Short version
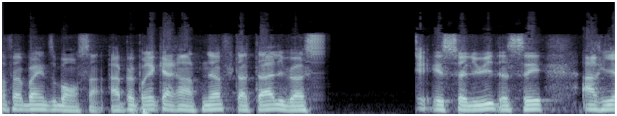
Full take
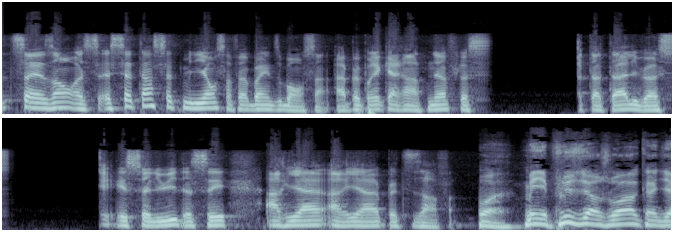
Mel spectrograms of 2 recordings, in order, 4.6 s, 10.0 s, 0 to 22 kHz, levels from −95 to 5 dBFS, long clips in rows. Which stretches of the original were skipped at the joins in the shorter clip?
3.4 s to 4.4 s

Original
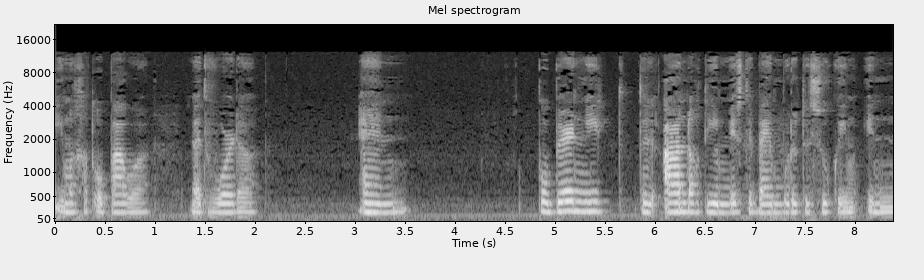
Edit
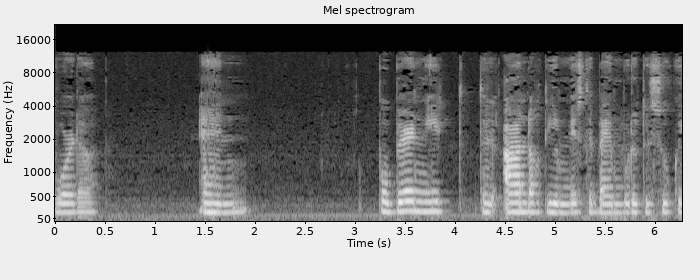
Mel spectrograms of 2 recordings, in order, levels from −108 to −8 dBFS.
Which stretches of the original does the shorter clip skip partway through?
none

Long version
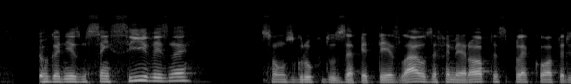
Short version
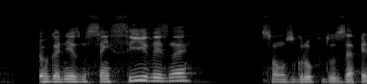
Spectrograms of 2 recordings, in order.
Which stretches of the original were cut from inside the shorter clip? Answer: none

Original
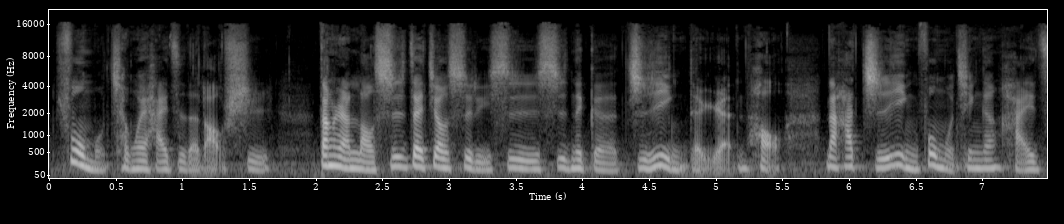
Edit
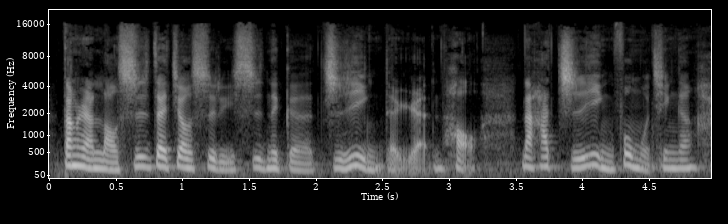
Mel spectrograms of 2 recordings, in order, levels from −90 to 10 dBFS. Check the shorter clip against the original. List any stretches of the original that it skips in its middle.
3.3 s to 3.7 s

